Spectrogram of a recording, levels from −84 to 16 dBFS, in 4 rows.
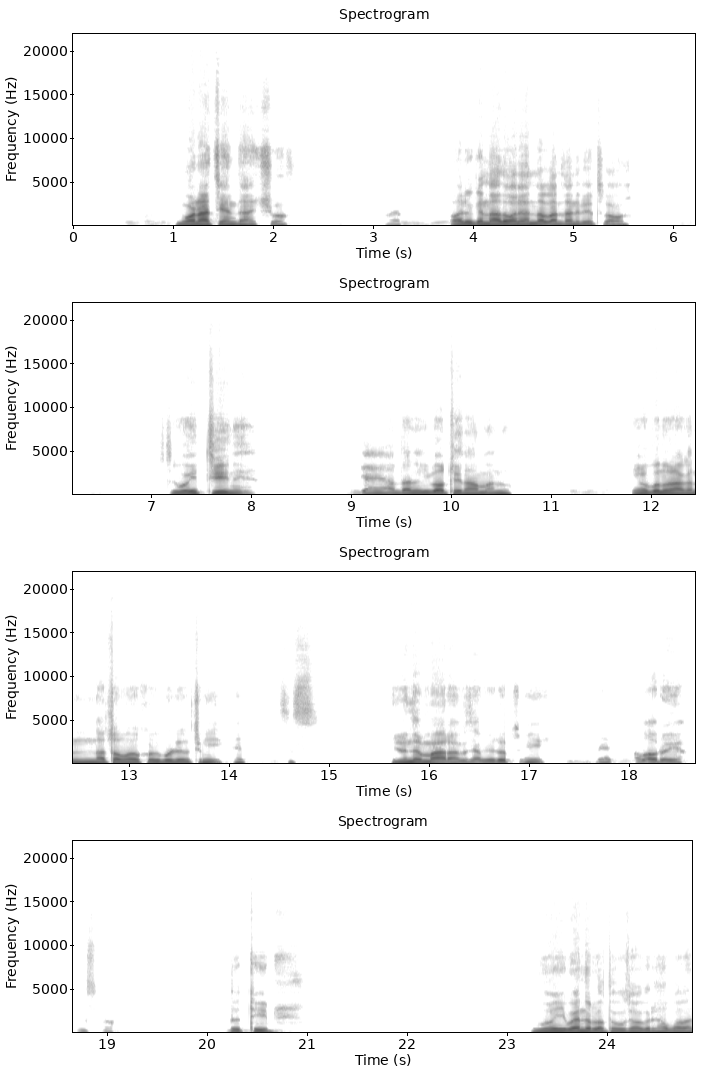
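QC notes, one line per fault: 1.75 s, 13.74 s, 16.76 s: dropped buffer (overrun). The software likely failed to collect its samples before the hardware overwrote them, so roughly 10 ms at the first and 20 ms at the others vanishes. The joined edges produce a small skip forward in the speech.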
